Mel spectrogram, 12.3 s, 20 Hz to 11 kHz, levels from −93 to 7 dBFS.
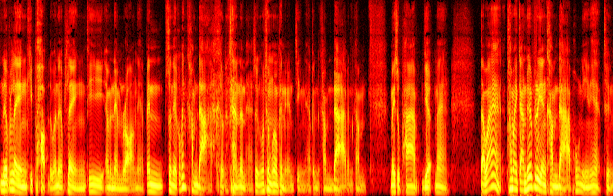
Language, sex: Thai, male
